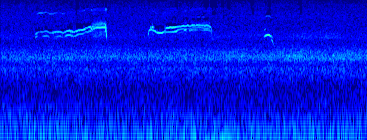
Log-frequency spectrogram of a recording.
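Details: Juvenile bald eagle on the nest mantling fish and defending them from its parents, giving two long high whistled squeals with a wavering, rising line, then a short faint note, over steady low background rumble.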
